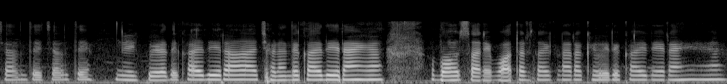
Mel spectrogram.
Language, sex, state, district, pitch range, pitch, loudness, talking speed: Hindi, male, Maharashtra, Nagpur, 195-215 Hz, 210 Hz, -19 LUFS, 165 wpm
